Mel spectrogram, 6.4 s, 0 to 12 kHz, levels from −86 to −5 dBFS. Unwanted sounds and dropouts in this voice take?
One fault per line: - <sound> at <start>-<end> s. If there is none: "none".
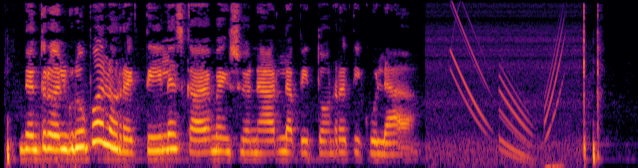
- chirp at 4.5-5.7 s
